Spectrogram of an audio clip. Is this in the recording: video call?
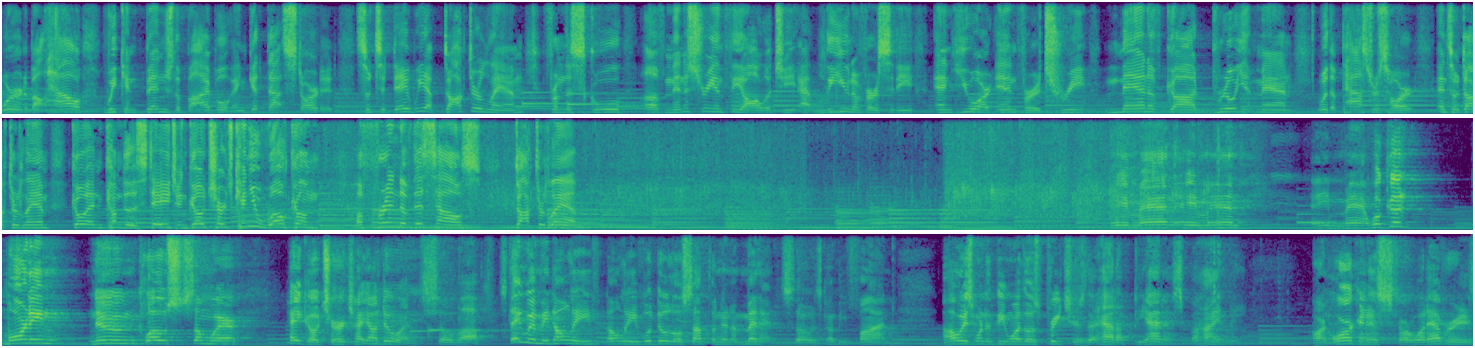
no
